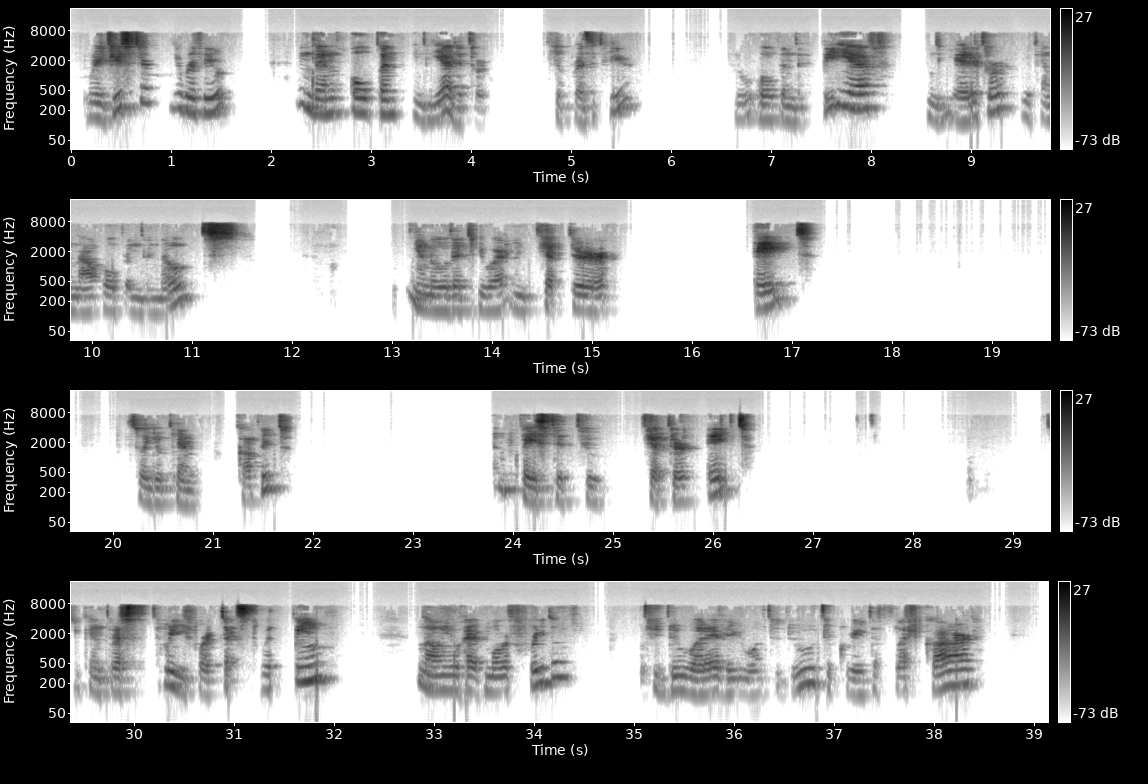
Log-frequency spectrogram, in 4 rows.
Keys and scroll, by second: 25.6 Return, 26.0 Tab, 27.4 super+v.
